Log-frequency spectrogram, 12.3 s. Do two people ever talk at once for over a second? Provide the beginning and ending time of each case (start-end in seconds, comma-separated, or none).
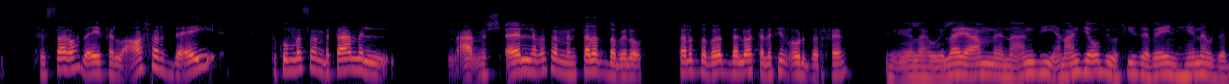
none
